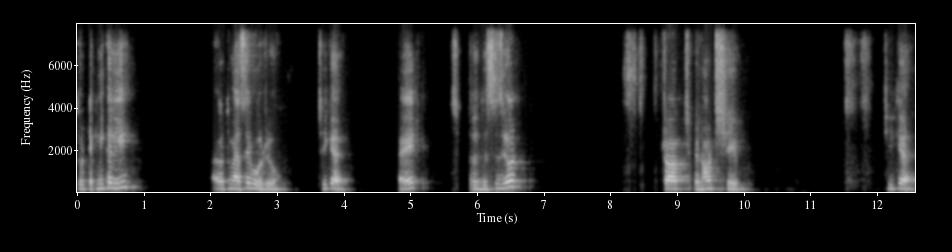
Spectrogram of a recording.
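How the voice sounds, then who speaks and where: A woman's voice: mid-range voice, drawn-out words, long pauses. A woman teaching a chemistry class, explaining step by step and checking in with her students often. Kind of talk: online class lecture, mixing Hindi and English.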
